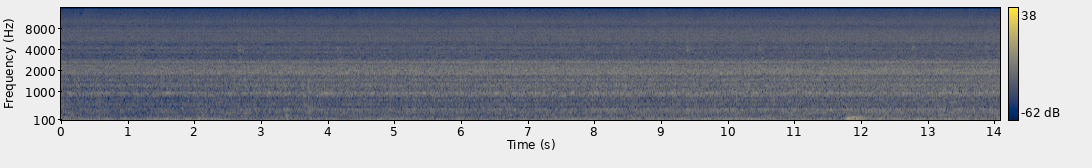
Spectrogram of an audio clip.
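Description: Water coming to the boil in a stainless-steel electric kettle: a steady rushing hiss that slowly grows louder.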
